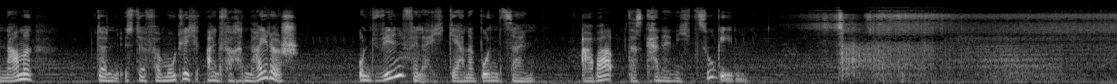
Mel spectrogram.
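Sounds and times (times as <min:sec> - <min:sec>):
speech: 0:00.0 - 0:07.6
flare rocket firework launching with a sharp crack: 0:08.0 - 0:11.1.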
